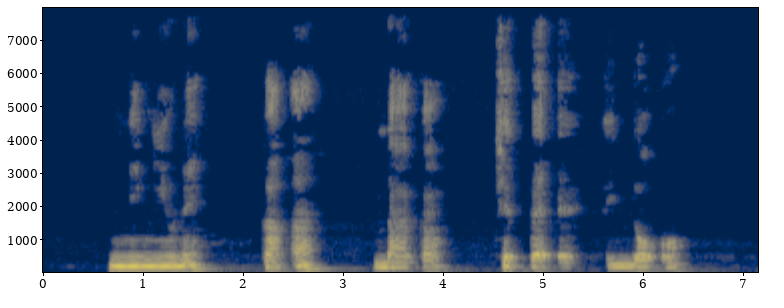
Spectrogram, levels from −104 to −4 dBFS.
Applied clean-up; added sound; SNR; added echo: none; none; none; reverberation time 0.2 s.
